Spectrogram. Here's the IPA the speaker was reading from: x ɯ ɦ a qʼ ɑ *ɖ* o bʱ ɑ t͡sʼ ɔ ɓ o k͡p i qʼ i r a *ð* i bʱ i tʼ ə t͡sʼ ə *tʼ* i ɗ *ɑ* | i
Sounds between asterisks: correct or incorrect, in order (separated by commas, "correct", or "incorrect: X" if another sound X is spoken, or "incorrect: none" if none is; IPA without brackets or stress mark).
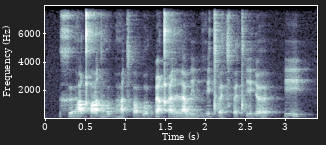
incorrect: dʱ, incorrect: w, correct, incorrect: ə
